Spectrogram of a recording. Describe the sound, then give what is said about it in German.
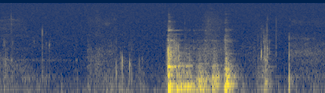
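Quiet mouth sounds of someone taking a sip of water: a few soft clicks, then a louder gulping burst of swallowing lasting about a second, followed by faint wet smacks. No one speaks. “Aber ich trinke erstmal einen Schluck Wasser.”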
